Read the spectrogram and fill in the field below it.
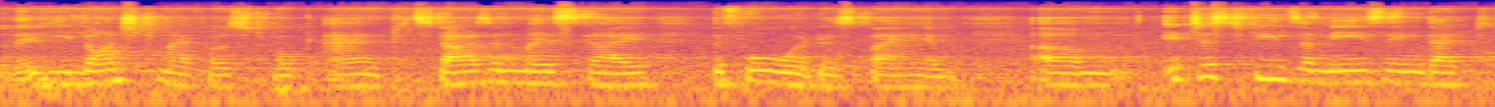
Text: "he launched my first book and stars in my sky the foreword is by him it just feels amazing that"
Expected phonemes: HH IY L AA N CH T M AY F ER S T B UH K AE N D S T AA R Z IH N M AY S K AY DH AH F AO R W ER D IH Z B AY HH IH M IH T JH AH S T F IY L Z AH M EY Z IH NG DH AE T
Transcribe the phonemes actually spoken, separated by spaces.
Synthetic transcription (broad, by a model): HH IY L AA N CH T M AY F ER S T B UH K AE N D S T AA R Z IH N M AY S K AY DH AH F AO R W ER D IH Z B AY HH IH M IH T JH AH S T F IY L Z AH M EY Z IH NG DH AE T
